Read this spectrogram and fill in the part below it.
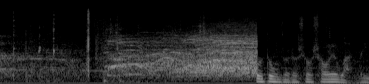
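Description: A crowd in a large hall cheers and applauds.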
